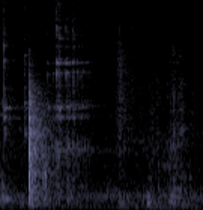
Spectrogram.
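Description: A metal spoon clinking against a glass cup: one sharp clink about a third of a second in, then a few faint taps.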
